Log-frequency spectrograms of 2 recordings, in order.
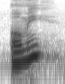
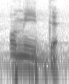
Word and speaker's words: Omid: Omi? Omid. Omid. Yes, with Okay. the at the end. It Okay, means Omid, ambition Omid. in Persian. What does it mean? Ambition. Ambition. Yeah. Spiritual ambition. Omid.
